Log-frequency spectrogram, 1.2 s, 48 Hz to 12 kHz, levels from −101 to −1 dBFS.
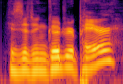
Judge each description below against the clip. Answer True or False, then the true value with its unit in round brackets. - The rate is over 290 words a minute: False (245 wpm)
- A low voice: False (145 Hz)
